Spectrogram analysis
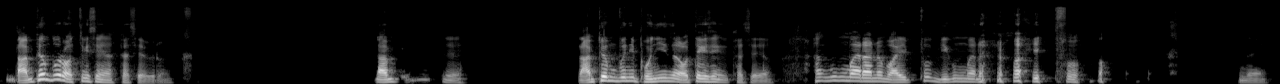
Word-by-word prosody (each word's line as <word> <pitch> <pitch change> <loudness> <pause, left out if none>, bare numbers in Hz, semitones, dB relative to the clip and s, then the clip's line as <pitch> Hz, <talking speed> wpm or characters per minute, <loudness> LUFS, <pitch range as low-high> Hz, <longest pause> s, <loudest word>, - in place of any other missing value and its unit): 남편분은 225 0 +5
어떻게 150 - -3
생각하세요 105 - -6
그럼? 80 +4 -17 2.0
남펴 115 +3 +3 0.5
예. 85 -3 -13 1.1
남편분이 165 - +3
본인을 140 +3 +1
어떻게 130 +6 +2
생각하세요? 90 -9 -7 0.4
한국말 170 -1 +1
하는 145 -1 +3
와이프, 110 +5 -2
미국말 125 +1 -4
하는 - - -9 0.2
와이프. 140 -7 -3 1.6
네. 85 -3 -15
125 Hz, 230 characters per minute, -20 LUFS, 105-155 Hz, 2.0 s, 남편분은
